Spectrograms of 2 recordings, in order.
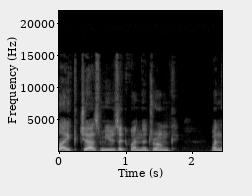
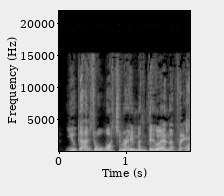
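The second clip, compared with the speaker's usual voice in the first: loud sitcom quote; 8 semitones higher, 11 dB louder than usual. Retold or imitated. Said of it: "And he goes".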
